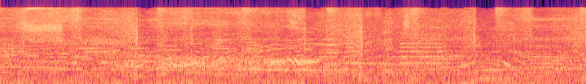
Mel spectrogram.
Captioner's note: honk Honk!!!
